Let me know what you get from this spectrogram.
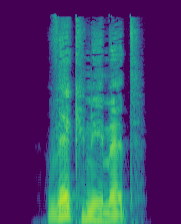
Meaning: second-person plural dependent subjunctive I of wegnehmen
- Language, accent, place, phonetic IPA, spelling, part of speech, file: German, Germany, Berlin, [ˈvɛkˌneːmət], wegnehmet, verb, De-wegnehmet.ogg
